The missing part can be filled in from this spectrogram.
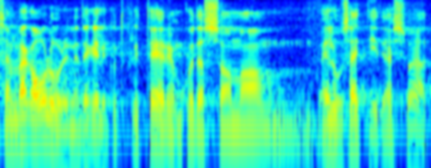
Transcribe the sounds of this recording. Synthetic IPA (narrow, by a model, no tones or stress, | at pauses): se̞onvæɡ̥ɑo̞luline̞t̪e̞ɡ̥e̞likult̪krit̪ːˑe̞ːɾjumkujd̪̥ɑsːɑo̞mɑ | e̞lusæt̪ʲːid̪̥eɑ̰sʲjuɑjɑ̰d̪̥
